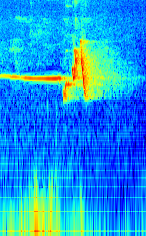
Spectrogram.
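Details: Small songbird heard along a shaded walkway in a park in Amakusa, Kumamoto, Japan, during hot early summer: a sustained clear whistled note, then an abrupt loud tumbling phrase dropping in pitch, over low rumble.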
